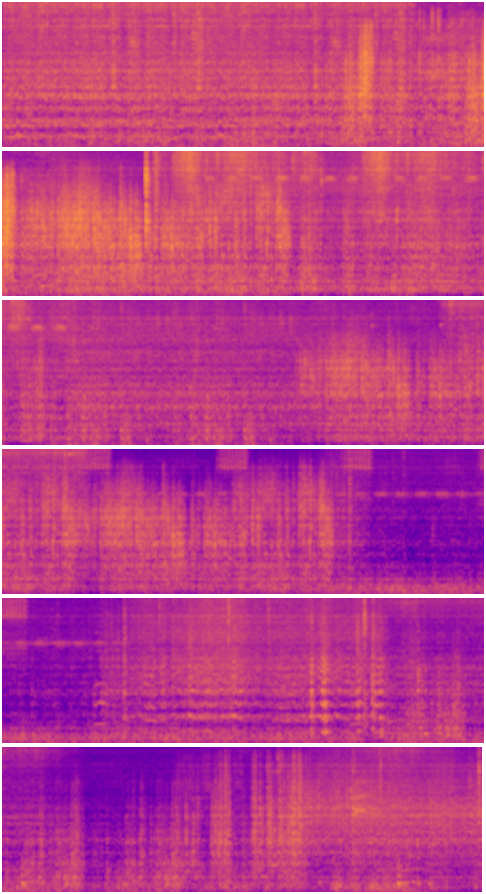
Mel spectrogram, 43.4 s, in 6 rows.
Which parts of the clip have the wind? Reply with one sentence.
The wind can be heard from 0.0 to 43.3 s.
